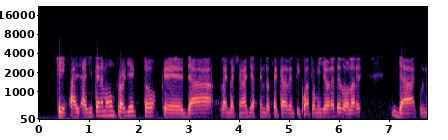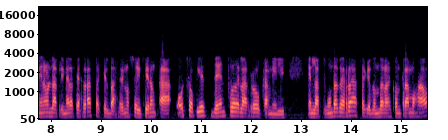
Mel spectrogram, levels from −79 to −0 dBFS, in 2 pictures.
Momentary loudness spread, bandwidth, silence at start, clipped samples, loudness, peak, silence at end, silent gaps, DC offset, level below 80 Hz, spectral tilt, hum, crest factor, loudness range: 6 LU; 5.8 kHz; 0.35 s; under 0.1%; -25 LUFS; -4 dBFS; 0 s; none; under 0.1%; -60 dBFS; -7.5 dB/octave; none; 22 dB; 2 LU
